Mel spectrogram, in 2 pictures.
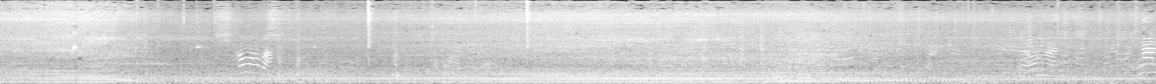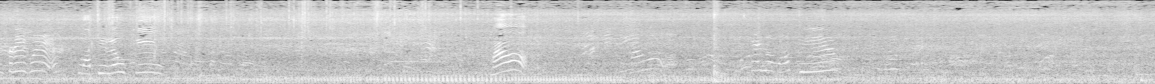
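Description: A scooter engine hums steadily while riding along a street.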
